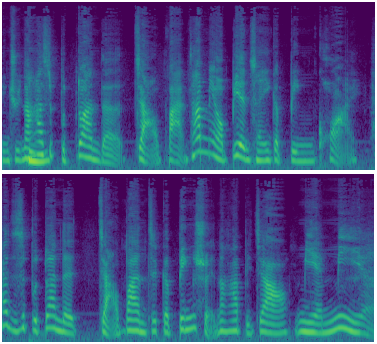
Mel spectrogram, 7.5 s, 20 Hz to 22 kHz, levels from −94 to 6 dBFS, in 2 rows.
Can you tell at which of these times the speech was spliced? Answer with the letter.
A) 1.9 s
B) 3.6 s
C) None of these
B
